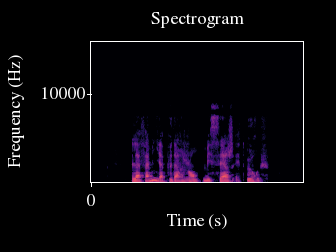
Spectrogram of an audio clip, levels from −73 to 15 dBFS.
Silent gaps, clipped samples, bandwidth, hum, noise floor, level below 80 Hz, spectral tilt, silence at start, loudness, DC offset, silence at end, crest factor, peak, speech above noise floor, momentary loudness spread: none; under 0.1%; 9.4 kHz; none; -70 dBFS; -70 dBFS; -6.5 dB/octave; 0.8 s; -25 LUFS; under 0.1%; 0.7 s; 18 dB; -8 dBFS; 46 dB; 9 LU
